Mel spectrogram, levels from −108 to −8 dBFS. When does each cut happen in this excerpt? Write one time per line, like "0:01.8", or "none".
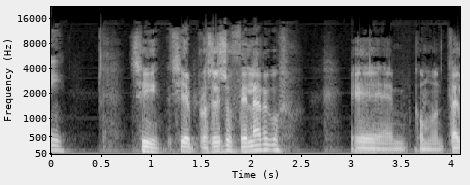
0:01.2
0:01.9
